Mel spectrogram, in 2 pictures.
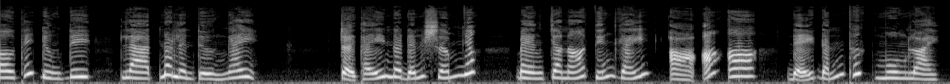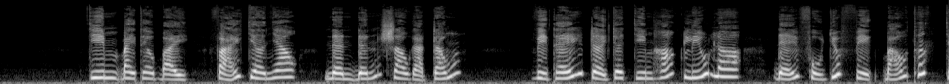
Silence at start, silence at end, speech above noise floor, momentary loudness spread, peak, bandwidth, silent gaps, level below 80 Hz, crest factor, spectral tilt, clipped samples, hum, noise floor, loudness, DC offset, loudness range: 0 s; 0 s; 29 dB; 6 LU; 0 dBFS; 16 kHz; none; -40 dBFS; 12 dB; -4 dB/octave; under 0.1%; none; -40 dBFS; -12 LUFS; under 0.1%; 2 LU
